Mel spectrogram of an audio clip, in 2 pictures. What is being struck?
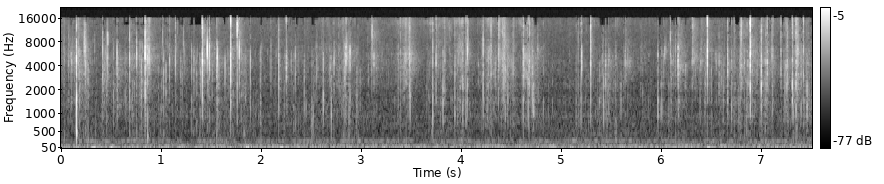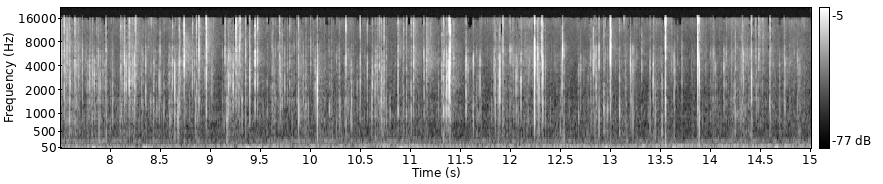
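Plastic-wrapped pocket tissue pack.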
